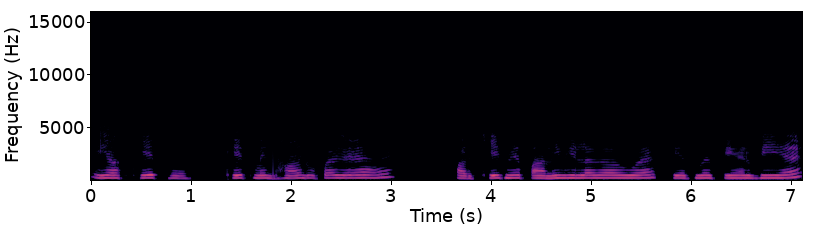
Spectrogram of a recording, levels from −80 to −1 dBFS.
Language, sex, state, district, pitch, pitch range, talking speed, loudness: Hindi, female, Bihar, Gopalganj, 245 Hz, 235-250 Hz, 195 wpm, -45 LUFS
